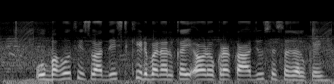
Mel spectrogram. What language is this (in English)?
Magahi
